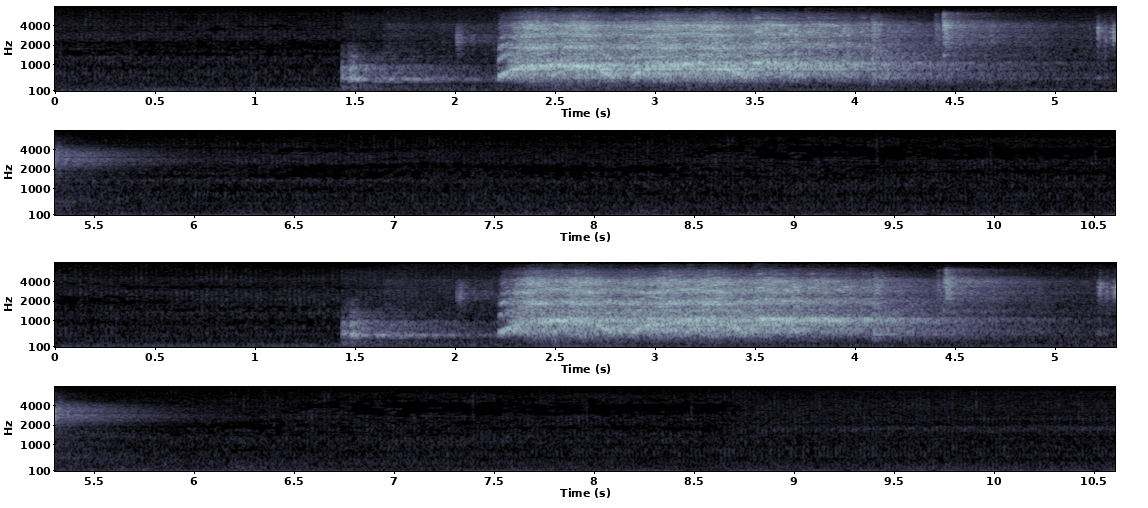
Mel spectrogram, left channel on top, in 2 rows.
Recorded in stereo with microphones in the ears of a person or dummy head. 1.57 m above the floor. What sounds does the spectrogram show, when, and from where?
1.4 s a scream: 30° left (ahead or behind), 2 m; by 5.4 s 85° left, 5 m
